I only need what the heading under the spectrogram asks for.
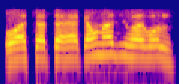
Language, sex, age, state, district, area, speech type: Bengali, male, 30-45, West Bengal, North 24 Parganas, urban, conversation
